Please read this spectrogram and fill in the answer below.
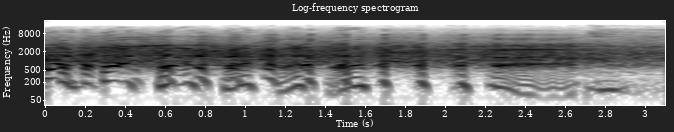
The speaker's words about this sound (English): Yeah, let's just get another little applause. There we go.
